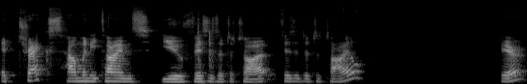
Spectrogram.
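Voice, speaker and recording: A man with a Dutch accent speaks at medium pitch and a moderate pace, his bright, sharp tone held to fairly even intonation in a very clean recording with a silent background. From Netherlands. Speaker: game developer streamer. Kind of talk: live coding stream chat. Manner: hesitant, many fillers.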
